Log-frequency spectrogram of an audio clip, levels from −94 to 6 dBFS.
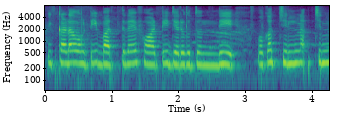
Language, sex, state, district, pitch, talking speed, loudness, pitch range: Telugu, female, Andhra Pradesh, Sri Satya Sai, 270 Hz, 110 wpm, -16 LUFS, 255-275 Hz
